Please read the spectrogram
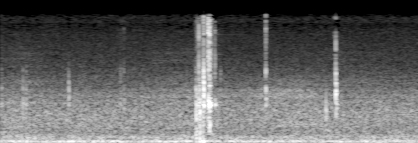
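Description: Handheld camera handling noise over a faint steady low hum: a short cluster of sharp clicks about two seconds in, then a few fainter single clicks.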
